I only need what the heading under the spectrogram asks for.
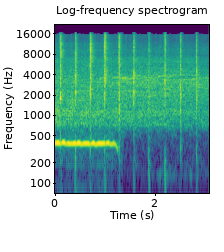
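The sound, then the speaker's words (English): An applause sound effect of slow, evenly spaced sharp claps, about ten in a row, over a steady low hum that cuts out partway through. “Round of applause for TQ.”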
